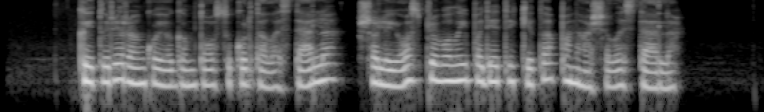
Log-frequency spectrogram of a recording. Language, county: Lithuanian, Vilnius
